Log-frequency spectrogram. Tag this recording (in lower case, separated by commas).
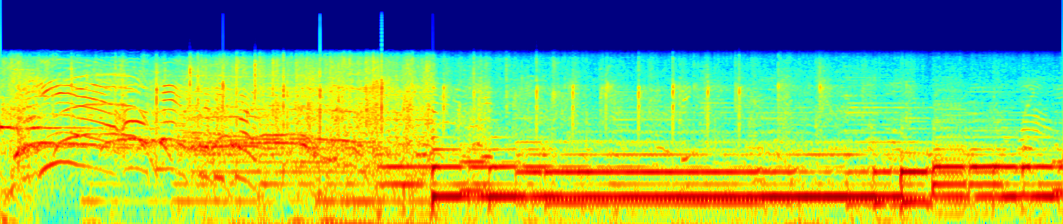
music, speech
